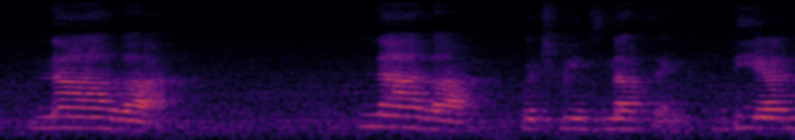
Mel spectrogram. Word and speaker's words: nada: The letter de also makes a soft sound. It's more like a TH sound. The soft D sound is more like a TH, as in the word nada.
